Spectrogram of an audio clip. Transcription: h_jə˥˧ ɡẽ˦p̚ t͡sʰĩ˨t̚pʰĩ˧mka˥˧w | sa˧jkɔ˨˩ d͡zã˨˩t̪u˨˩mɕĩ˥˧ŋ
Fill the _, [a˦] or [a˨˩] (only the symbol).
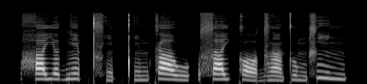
a˦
